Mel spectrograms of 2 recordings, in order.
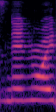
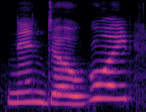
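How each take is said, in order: First: The word is said in a shortened form. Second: The word is said with all its syllables. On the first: "a shorter way of saying it" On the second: "some people say"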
